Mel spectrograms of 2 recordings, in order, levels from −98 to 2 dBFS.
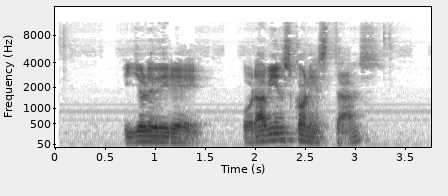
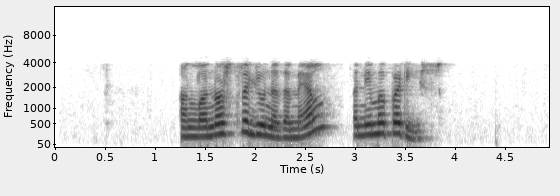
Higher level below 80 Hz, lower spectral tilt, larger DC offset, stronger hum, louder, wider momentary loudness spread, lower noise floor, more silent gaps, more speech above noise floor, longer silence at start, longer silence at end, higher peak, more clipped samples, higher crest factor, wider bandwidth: first, -52 dBFS vs -68 dBFS; second, -4.5 dB/octave vs -10.5 dB/octave; neither; neither; about the same, -24 LUFS vs -23 LUFS; about the same, 15 LU vs 13 LU; second, -65 dBFS vs -82 dBFS; neither; second, 41 dB vs 60 dB; second, 0.7 s vs 1.25 s; second, 0.55 s vs 1.1 s; about the same, -6 dBFS vs -4 dBFS; neither; about the same, 20 dB vs 20 dB; first, 11.5 kHz vs 4.2 kHz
